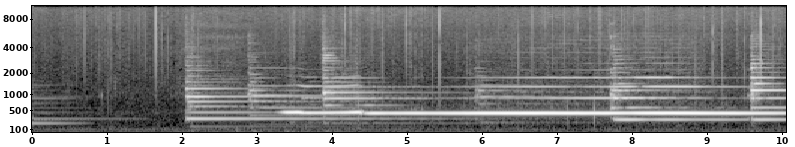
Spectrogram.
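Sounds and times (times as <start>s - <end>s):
long held musical tone: 2.1s - 10.0s.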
